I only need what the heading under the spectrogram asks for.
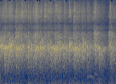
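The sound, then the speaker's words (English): An audience applauds a panel steadily, a dense, continuous wash of clapping at an even loudness from start to finish, with a few faint voices mixed in. “please give our panel one more round of applause.”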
